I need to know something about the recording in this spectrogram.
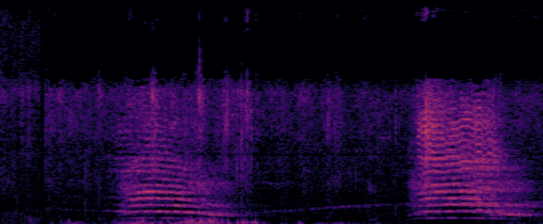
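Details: Baby goats on a farm, hopping around and eating grass; two wavering, nasal bleats with rich harmonics, one near the start and another after a pause, over low rumbling handling noise.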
